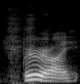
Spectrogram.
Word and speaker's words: Brouwerij: Brewery, is that how you say it? – Yeah, IJ is I.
